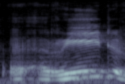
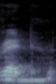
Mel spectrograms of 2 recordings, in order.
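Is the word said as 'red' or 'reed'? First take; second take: reed; red. First: The vowel is long, like in 'reed'. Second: The vowel is short, like in 'red'. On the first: It is the present form. "पहले वाले को रीड बोलते हैं" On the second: It is the past form. "दूसरा रेड"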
